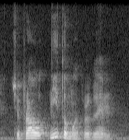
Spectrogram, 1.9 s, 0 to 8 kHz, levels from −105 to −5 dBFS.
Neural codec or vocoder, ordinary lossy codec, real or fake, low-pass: none; none; real; none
